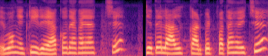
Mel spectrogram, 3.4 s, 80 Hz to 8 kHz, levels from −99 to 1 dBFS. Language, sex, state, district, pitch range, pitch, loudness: Bengali, female, West Bengal, Malda, 245-270 Hz, 265 Hz, -14 LUFS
